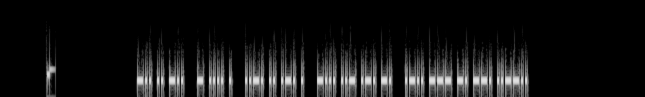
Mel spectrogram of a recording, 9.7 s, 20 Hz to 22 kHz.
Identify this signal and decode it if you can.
Morse code, heard as a keyed tone, about 40 wpm, 700 Hz. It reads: DID THE FIRE BURN LONG?
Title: Sentences from Top 1300 Words 40wpm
